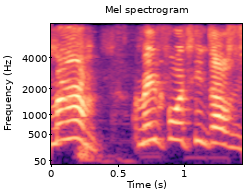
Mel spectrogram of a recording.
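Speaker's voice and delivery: put-on loud call, high-pitched. Retelling calling out to Mom, who can't hear: yelling in to Mom. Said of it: "I yelled in".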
